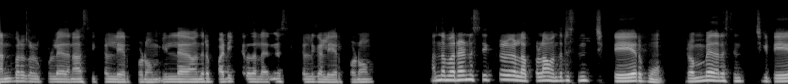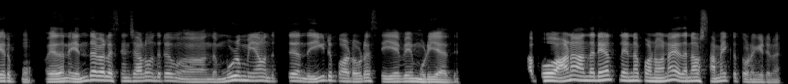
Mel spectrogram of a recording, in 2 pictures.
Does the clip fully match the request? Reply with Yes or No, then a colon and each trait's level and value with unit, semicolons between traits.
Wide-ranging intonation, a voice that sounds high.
No: wide, 6.3 semitones; medium, 145 Hz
